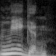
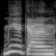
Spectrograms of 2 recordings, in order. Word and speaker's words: Meagan: somebody to be like, "Your name is spelled kind of like me again. It's me again." Like when you show up at a party, you should just say, "It's me again." Like, how did no one ever think to call me that? Because that's really phonetically what it what it looks like.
